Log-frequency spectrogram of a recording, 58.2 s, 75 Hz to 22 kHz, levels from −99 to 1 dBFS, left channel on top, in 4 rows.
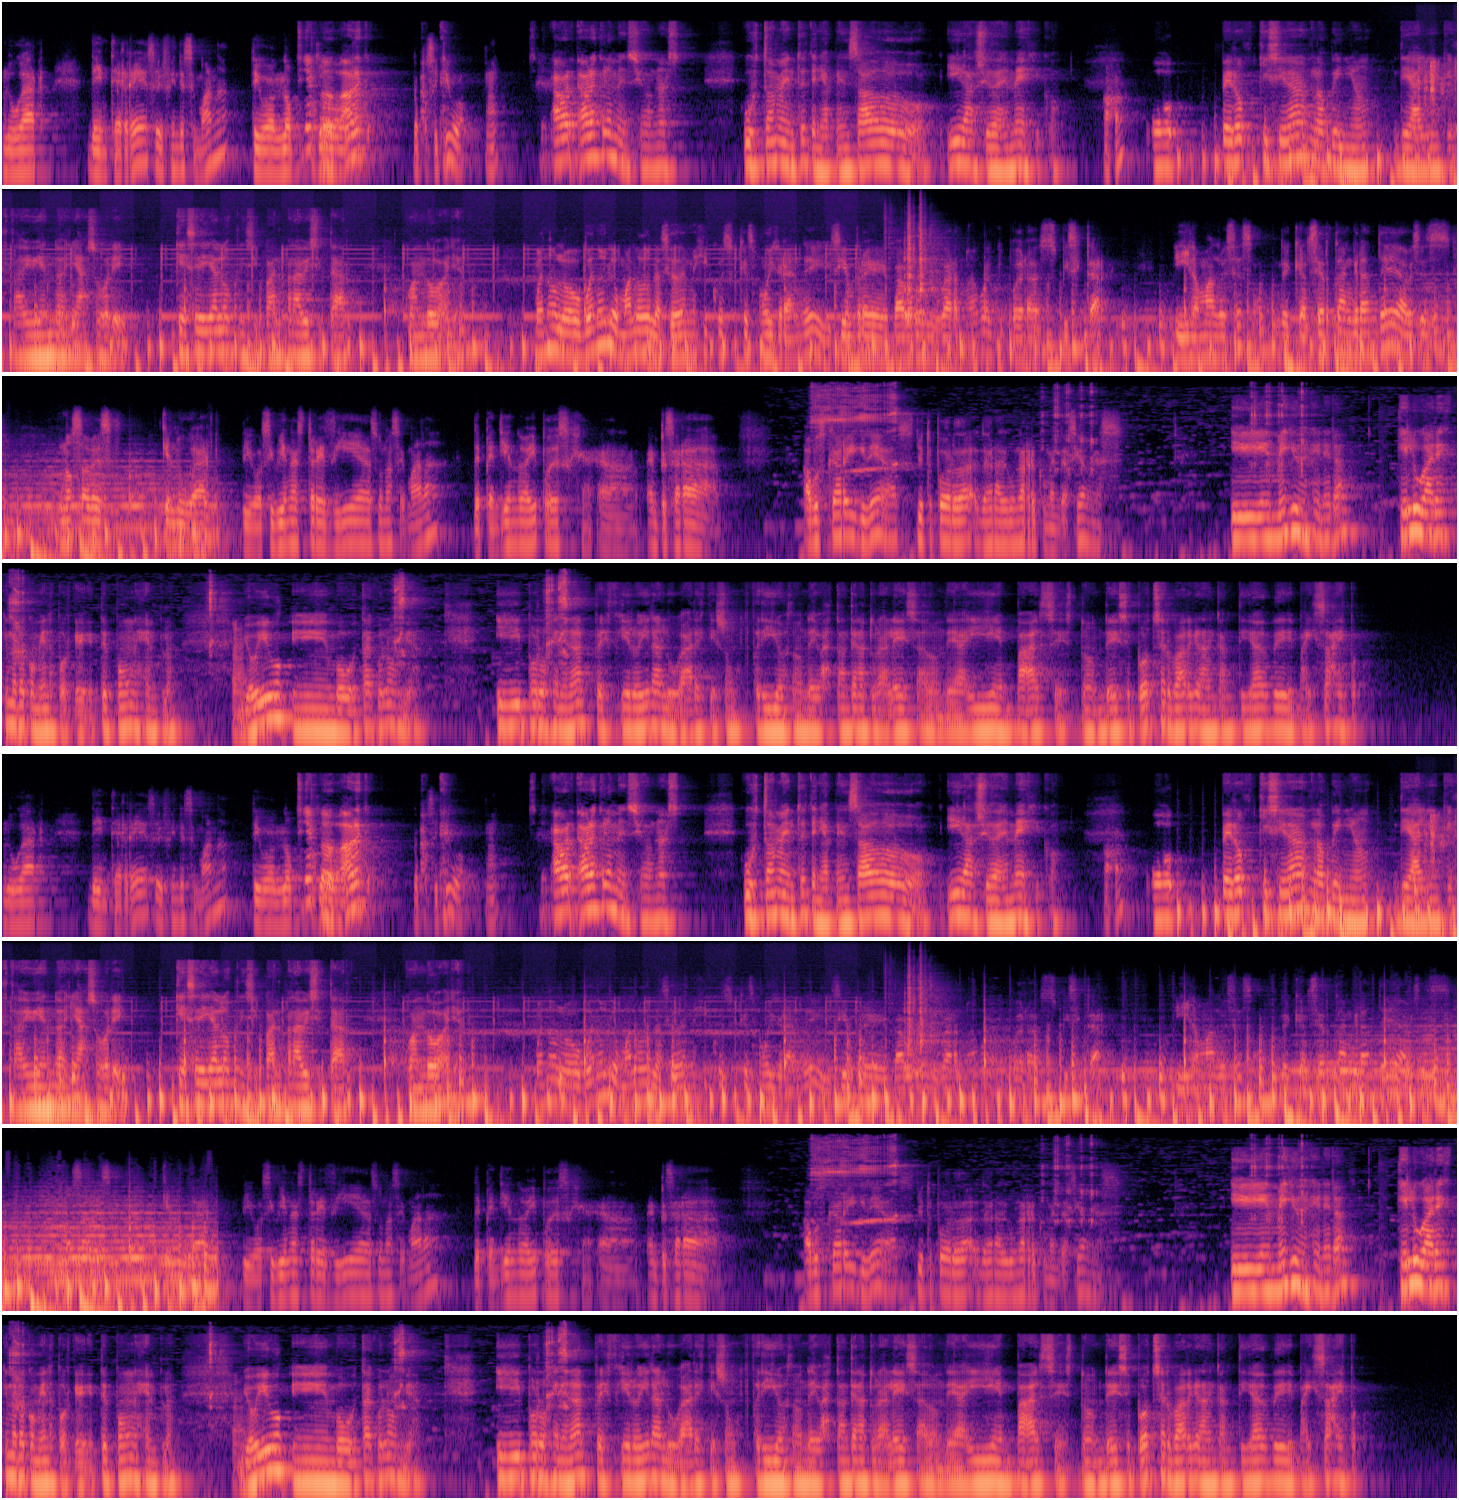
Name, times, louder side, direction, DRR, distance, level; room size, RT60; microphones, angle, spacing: voice 1, 0.0-3.5 4.1-5.0 5.3-5.5 11.0-11.2 19.9-25.6 26.3-29.2 29.7-30.3 30.7-31.2 31.5-33.5 33.8-36.3 37.1-40.3 45.9-46.1, left 5 dB, 70° left, 0.5 m, -32 dB
voice 2, 3.0-3.7 4.2-4.5 5.4-6.8 7.0-10.6 11.5-11.7 12.1-15.8 16.3-19.2 41.4-42.7 43.1-57.2, right 2 dB, 15° right, 0.4 m, -28 dB
sound 1, 11.7-31.3, right 5 dB, 85° right, 0.4 m, -30 dB
Telephone, 14.1-24.0, left 4 dB, 35° left, 1.7 m, -41 dB
sound 2, 36.7-42.4 42.7-46.3 46.6-46.8 47.0-49.5, equal, 10° left, 0.8 m, -39 dB
17.5 x 8.8 x 7.2 m
head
